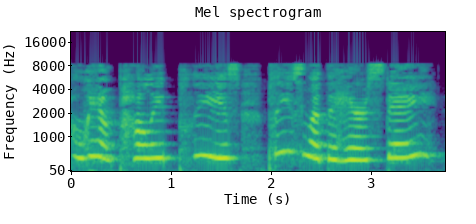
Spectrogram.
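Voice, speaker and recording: A woman voicing an eager, earnest, excitable young girl in an audiobook, with gushing, pleading delivery. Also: on the high side, takes it slowly, pitched above the performer's own voice, heavily acted. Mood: pleading, upset. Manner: gushing, breathless exclamations and pleading. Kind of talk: audiobook character voice.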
